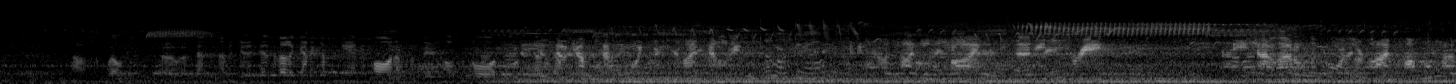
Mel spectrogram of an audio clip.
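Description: Indistinct talking of people close to the microphone, none of it clear enough to make out words. It is sparse at first and becomes louder and more continuous about five seconds in.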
